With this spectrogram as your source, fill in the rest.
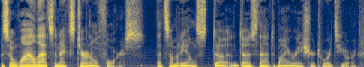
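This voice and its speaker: With an American accent and an ordinary speaking voice, a man talks at a moderate pace and fairly low pitch, using lively intonation on a very clean recording with a silent background. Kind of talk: casual conversation interview.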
